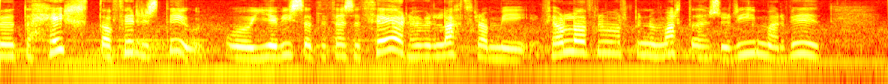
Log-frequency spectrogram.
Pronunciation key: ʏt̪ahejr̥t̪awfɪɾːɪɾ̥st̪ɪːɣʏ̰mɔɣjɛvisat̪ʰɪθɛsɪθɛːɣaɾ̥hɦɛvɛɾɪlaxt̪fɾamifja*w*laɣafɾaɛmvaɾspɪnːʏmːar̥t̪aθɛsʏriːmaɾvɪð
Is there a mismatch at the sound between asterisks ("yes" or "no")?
no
